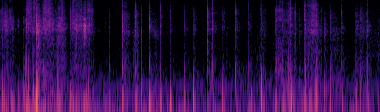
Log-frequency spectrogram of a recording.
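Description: A small ribbed orange pumpkin with a stem is held in the hands while nails scratch along its ribs and fingertips tap on it. Bright, dry scratching rasps mix with a quick run of short, dull low thumps that stop instantly with no ring.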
